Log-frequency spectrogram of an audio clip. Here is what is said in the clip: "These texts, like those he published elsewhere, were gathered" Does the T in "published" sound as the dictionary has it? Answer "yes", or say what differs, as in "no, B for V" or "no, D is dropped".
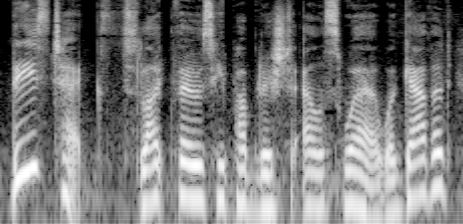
yes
